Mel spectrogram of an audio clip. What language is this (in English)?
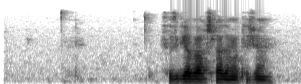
Uzbek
